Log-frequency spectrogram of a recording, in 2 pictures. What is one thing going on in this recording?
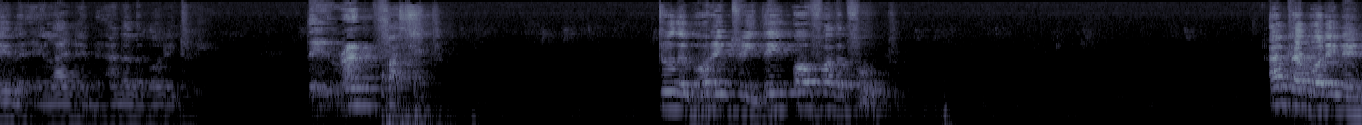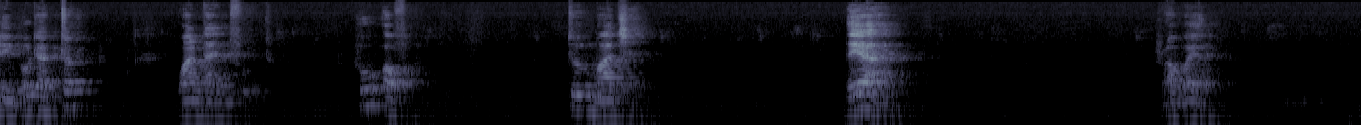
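An elderly man speaks calmly into a microphone, in short phrases with pauses.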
